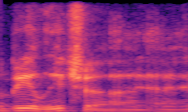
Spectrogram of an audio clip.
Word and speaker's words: Bielitsa: Rhymes with pizza. There's a squiggle on there. Bielitsa. He's like a pizza.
